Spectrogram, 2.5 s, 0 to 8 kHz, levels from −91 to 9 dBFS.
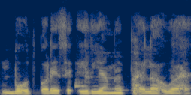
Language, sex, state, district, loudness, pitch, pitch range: Hindi, male, Bihar, Gopalganj, -17 LUFS, 105 Hz, 100-110 Hz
